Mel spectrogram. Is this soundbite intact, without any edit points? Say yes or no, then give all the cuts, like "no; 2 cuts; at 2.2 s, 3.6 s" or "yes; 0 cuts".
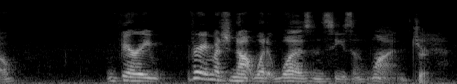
yes; 0 cuts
